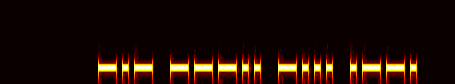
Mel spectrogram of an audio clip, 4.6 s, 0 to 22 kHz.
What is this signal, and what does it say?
Morse code, heard as a keyed tone, about 20 wpm, 700 Hz. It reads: K8BP
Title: USA Call Signs - 4 Characters - 3x Character Spacing - 20wpm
